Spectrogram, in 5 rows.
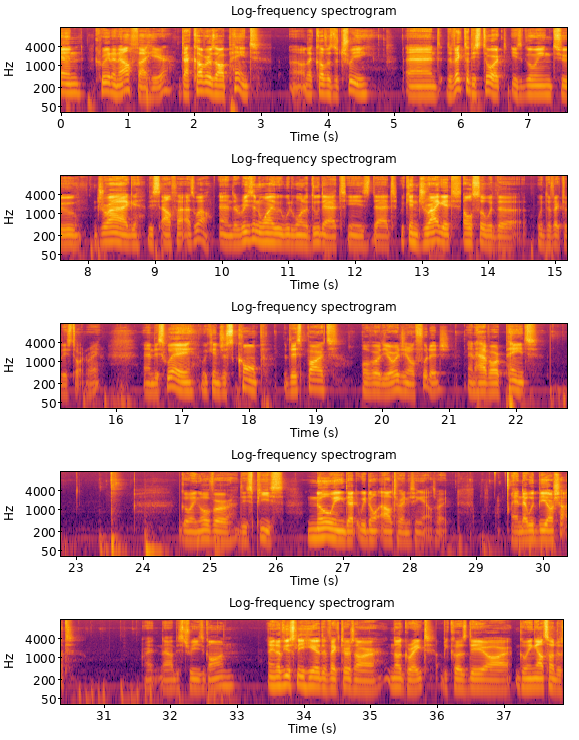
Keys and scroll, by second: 3.2-5.3 typing, 7.3 shift+Right, 8.2 shift+Right, 12.3 i, 12.9 a, 13.8 shift+Right, 14.7 shift+Left, 17.0 l, 17.5 m, 20.2-22.1 typing, 22.7 Return, 24.5 i, 25.2 2, 25.7 1, 26.0 2, 28.2 alt+Right.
